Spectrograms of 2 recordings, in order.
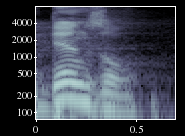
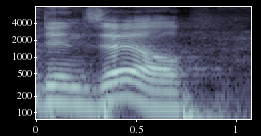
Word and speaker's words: Denzel: on Instagram where apparently we've been saying his name wrong his like entire career. Who? Denzel, because his name is really Denzel.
